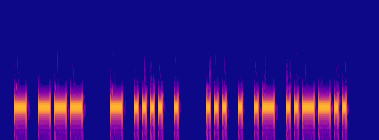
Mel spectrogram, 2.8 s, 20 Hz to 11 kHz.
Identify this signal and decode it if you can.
Morse code, heard as a keyed tone, about 40 wpm, 700 Hz. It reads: TO THE SEA?
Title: Sentences from Top 300 Words and Abbreviations 40wpm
